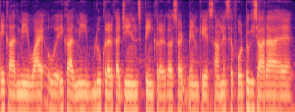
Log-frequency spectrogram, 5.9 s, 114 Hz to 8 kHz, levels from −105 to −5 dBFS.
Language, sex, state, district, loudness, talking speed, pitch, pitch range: Hindi, male, Chandigarh, Chandigarh, -19 LUFS, 205 wpm, 115 Hz, 110-115 Hz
